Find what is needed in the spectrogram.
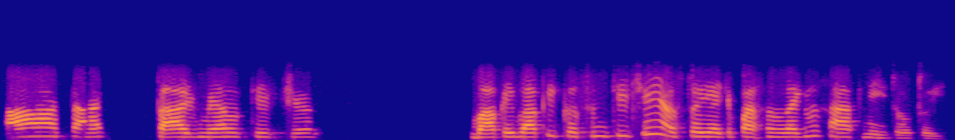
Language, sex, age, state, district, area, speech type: Kashmiri, female, 60+, Jammu and Kashmir, Anantnag, rural, conversation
